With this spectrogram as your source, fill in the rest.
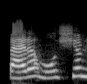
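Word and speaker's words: paramecium: सो अगर मैं पैरामीशियम का ऐसे सीलिया बनाऊं, so this is द सीलिया ऑफ पैरामोशियम, लिखते हैं पर इसको प्रोनाउंस पैरामीशियम करते हैं, ओके, कंफ्यूज मत होना।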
